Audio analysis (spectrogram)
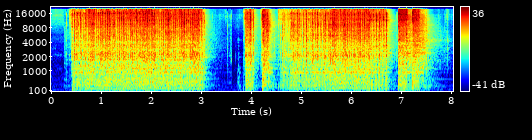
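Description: A power tool driving the Allen bolts on a brake caliper bracket of a 2013-2019 Ford Escape, a loud close buzzing rattle in long bursts with short pauses and brief stops and restarts between them.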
